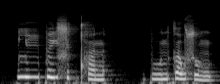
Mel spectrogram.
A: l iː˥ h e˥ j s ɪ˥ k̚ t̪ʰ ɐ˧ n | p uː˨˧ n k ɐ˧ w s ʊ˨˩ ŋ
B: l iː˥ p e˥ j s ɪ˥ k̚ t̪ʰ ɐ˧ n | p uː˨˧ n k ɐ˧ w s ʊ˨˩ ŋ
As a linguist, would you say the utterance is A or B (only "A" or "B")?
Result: B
